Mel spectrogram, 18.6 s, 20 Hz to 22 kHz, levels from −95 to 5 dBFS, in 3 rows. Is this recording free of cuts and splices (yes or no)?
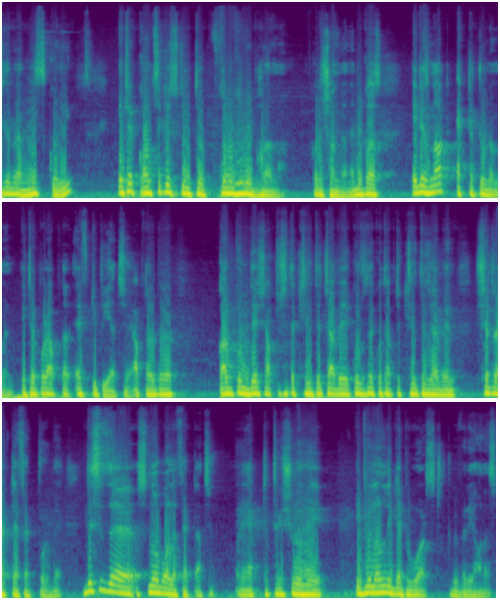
yes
